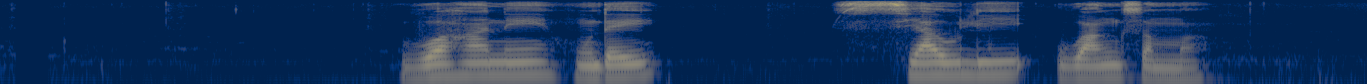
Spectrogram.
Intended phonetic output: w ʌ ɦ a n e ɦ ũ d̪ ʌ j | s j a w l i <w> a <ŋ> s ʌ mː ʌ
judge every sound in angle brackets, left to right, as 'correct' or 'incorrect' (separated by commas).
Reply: correct, correct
